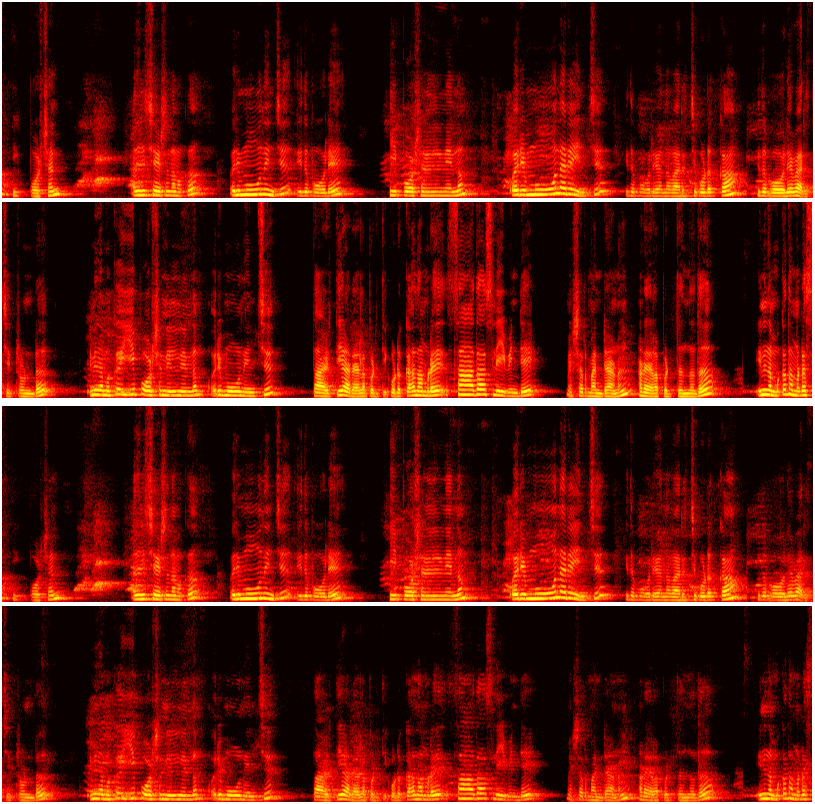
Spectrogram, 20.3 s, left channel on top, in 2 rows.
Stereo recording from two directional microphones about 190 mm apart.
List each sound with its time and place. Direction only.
0.3 s speech: 35° left (ahead or behind)
1.6 s speech: centre (ahead or behind)
9.5 s speech: 35° left (ahead or behind)
11.2 s a woman's voice: 30° left (ahead or behind)
19.5 s speech: 40° left (ahead or behind)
